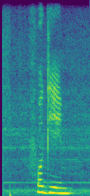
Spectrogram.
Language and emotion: Russian, neutral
